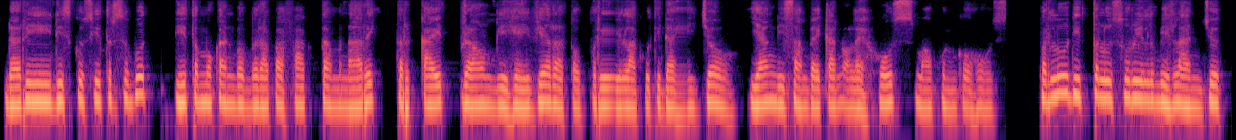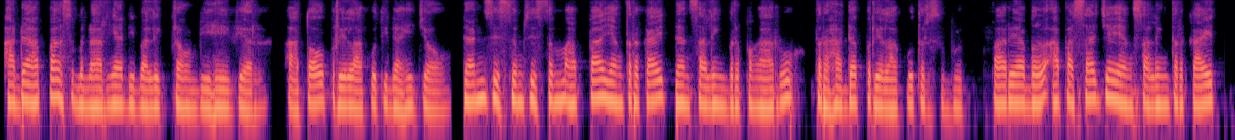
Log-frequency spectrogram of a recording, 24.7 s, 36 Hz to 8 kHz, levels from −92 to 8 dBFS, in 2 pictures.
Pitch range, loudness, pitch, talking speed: 135-160 Hz, -20 LUFS, 145 Hz, 125 wpm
